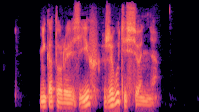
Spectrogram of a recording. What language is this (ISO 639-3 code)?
bel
